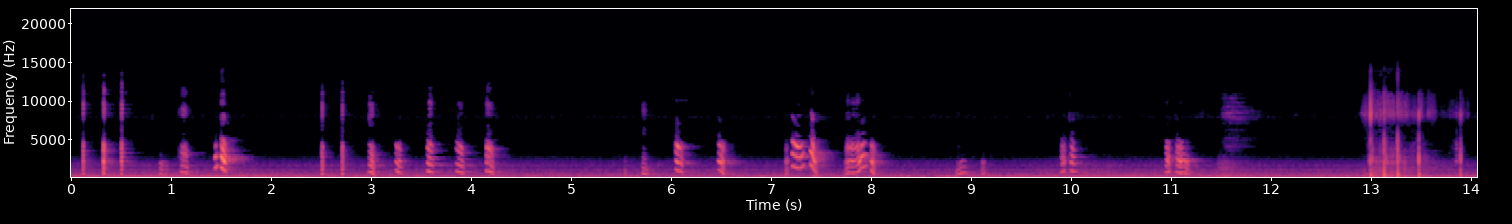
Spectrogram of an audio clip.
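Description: Indian ringneck parakeet giving short, sharp chirping calls in quick runs of several at a time, with brief pauses between the runs.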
